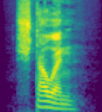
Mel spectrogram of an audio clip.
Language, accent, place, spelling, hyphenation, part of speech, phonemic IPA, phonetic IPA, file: German, Germany, Berlin, stauen, stau‧en, verb, /ʃtaʊ̯ən/, [ʃtaʊ̯n̩], De-stauen.ogg
- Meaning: 1. to stow (cargo) 2. to dam (block a river or similar by building a dam) 3. to accumulate, to build up, to get backed up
